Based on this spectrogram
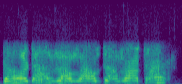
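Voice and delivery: a lightly voiced wheezy dowager whisper; whiskey whisper. A narrator's reading. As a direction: pant it out like an old rasping dowager. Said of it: "in a whiskey and emphysema whisper of an Ed-, Edith Wharton dowager".

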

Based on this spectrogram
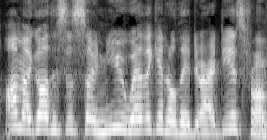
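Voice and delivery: put-on breathless, amazed young fan; awed excitement. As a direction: gush like a kid discovering music. Kid hearing new bands, awed.

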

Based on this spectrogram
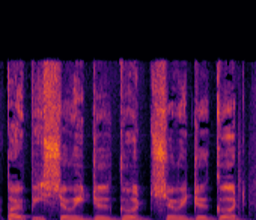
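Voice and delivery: a hint of a proud, smiling prop; lightly voiced Samoan teammate. Proud prop reports back to his mentor, lightly imitated. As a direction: imitate simple broken English with pleased pride. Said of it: "came up to me with a big smile".

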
